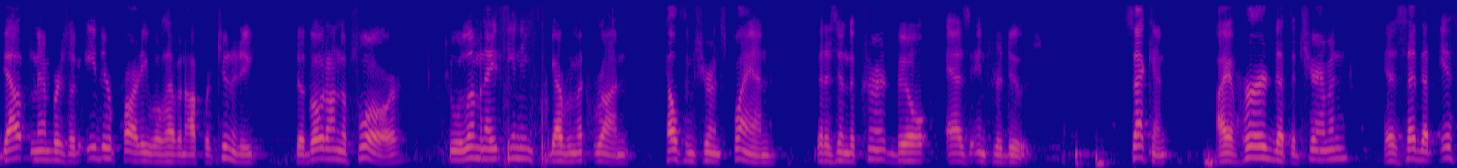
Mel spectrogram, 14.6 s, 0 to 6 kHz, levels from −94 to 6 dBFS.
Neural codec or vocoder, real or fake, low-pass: codec, 16 kHz, 4 kbps, X-Codec, HuBERT features, trained on general audio; fake; 5.4 kHz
